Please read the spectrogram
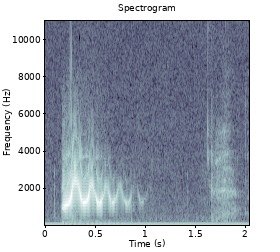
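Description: Cartoon 'boing' sound effect: a single pitched tone that wobbles rapidly up and down and dies away within about a second.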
